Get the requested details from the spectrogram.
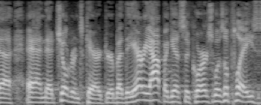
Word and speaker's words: Areopagus: Areopagus, how do you say it? Well, you say it just like Snuffleupagus. If you ever watch Sesame Street, you can say this name, Areopagus. It's just like that.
